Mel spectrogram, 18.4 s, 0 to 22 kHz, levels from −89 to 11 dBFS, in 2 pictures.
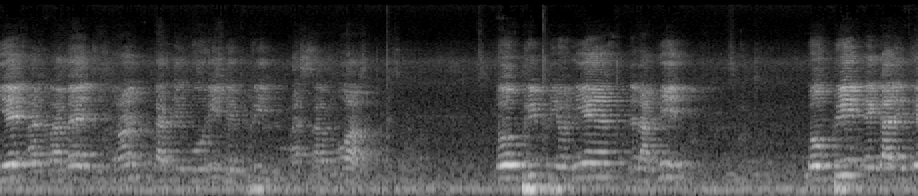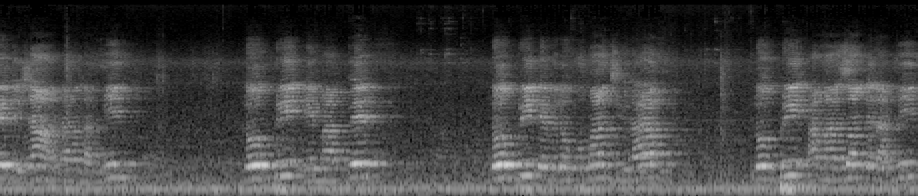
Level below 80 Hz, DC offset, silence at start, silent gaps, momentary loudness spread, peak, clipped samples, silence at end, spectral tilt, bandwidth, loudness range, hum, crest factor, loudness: -38 dBFS; under 0.1%; 0 s; none; 21 LU; -2 dBFS; under 0.1%; 0 s; -4 dB/octave; 11.5 kHz; 7 LU; none; 20 dB; -20 LUFS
